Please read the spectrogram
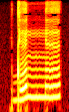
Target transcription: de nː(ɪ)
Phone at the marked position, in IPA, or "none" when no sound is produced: ɪ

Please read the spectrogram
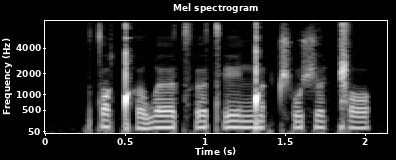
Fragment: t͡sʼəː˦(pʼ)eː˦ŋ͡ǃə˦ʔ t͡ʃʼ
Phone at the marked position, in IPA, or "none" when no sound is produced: tʼ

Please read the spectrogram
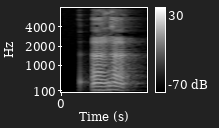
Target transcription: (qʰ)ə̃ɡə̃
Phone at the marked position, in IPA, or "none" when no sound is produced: ʔ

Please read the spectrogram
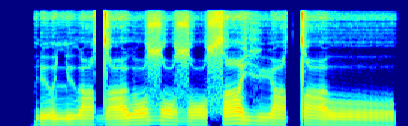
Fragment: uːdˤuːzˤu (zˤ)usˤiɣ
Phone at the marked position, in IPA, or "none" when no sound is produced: zˤ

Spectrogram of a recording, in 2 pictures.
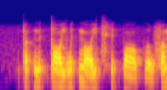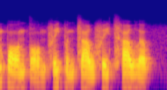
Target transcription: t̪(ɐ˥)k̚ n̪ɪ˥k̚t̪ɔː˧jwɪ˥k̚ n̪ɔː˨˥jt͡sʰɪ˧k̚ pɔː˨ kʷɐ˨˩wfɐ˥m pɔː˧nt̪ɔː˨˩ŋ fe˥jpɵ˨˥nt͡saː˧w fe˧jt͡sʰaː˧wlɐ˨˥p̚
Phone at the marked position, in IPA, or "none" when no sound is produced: ɐ˧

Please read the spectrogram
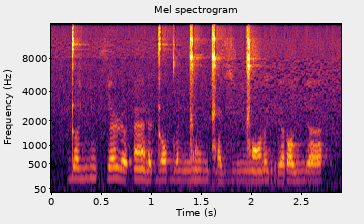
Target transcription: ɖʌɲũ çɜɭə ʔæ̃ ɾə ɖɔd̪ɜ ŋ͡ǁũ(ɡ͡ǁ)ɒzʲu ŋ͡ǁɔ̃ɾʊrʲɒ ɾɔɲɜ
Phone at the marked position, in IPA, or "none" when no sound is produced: ɡ͡ǁ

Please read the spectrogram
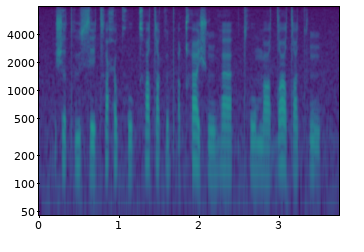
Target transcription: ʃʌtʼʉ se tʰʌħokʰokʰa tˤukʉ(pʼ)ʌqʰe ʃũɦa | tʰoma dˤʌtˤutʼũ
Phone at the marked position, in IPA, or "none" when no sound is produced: pʼ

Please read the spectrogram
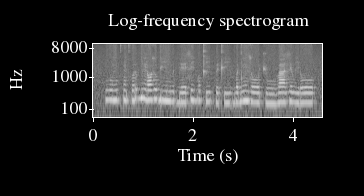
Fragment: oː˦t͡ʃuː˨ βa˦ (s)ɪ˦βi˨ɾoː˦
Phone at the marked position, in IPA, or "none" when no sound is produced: z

